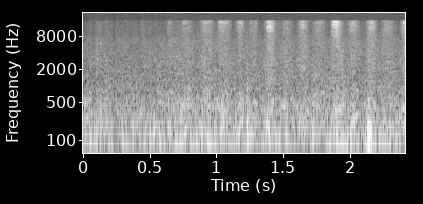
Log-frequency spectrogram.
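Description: Very faint quick back-and-forth strokes of an eraser rubbing on paper, about six a second, starting about half a second in: pencil guidelines being erased from a journal page.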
